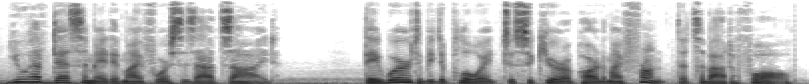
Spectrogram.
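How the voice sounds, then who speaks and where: A woman's voice: sits low, moderate pace, darkish tone, slight background noise, natural voice. A woman playing a hard-headed, proud military general in a video game, speaking in a commanding, pragmatic way. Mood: cool defiance. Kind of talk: video game dramatic acting.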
